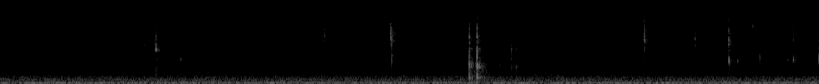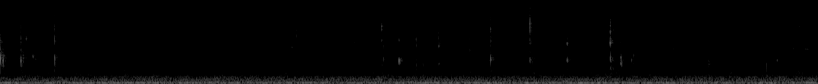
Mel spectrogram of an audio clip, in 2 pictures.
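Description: A woman chewing a mouthful of roast, with faint scattered mouth clicks and one sharper click a little under five seconds in, over a steady low hum.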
